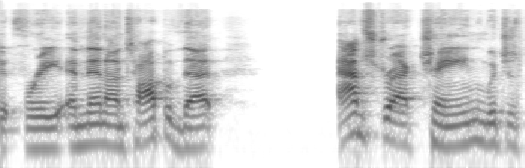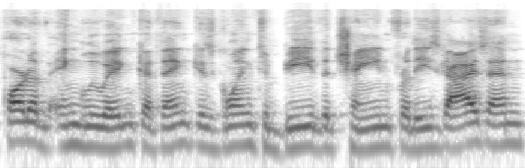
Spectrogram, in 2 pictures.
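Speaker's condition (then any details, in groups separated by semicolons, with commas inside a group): No condition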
